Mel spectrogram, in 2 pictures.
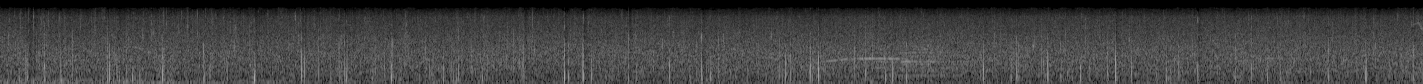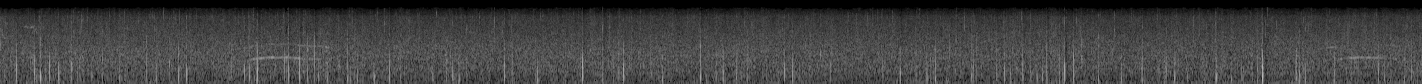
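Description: Steady rain falling on tree foliage, an even hiss full of fine drop taps. Three brief high tones sound faintly above it, about ten seconds apart.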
